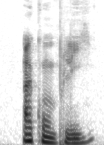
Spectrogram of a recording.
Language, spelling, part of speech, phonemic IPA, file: French, accompli, adjective / verb, /a.kɔ̃.pli/, Fr-accompli.ogg
- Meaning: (adjective) 1. achieved, accomplished, perfect 2. finished, done; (verb) past participle of accomplir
